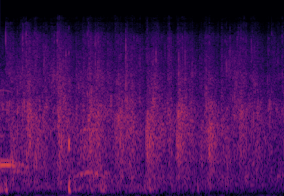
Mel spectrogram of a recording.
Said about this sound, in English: You may be seated. How about giving the Lord a clap?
